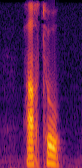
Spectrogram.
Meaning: victorious
- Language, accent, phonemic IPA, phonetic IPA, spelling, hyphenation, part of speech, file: Armenian, Eastern Armenian, /hɑχˈtʰu/, [hɑχtʰú], հաղթու, հաղ‧թու, adjective, Hy-հաղթու.ogg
